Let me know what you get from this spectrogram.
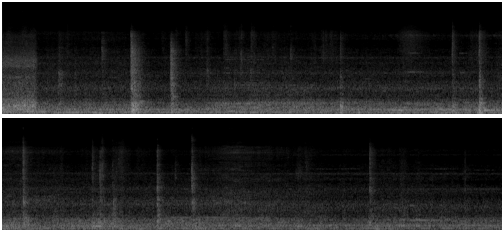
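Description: Passenger train carriage rolling slowly into a station: a steady low rumble with irregular sharp clicks and knocks from the car.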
